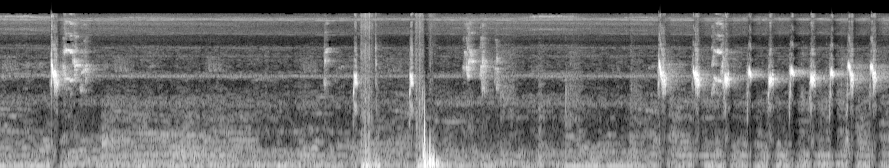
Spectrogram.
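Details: Kutilang sutra, the sooty-headed bulbul, in lively tembakan song: a few isolated high chips and loud knocks, then a rapid, even burst of about ten sharp, bright notes near the end.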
